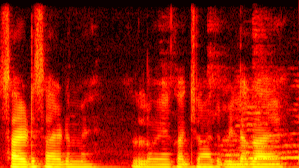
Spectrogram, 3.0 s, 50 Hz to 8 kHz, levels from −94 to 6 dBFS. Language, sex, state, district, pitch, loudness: Hindi, male, Uttar Pradesh, Shamli, 125 Hz, -22 LUFS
